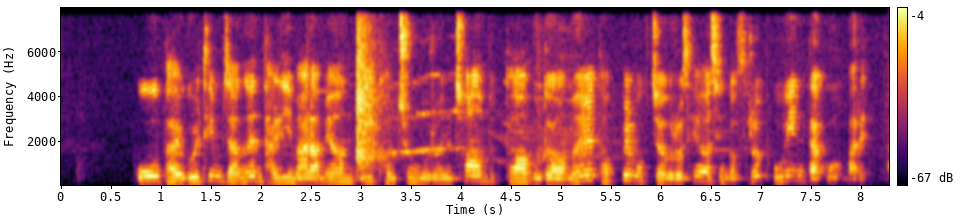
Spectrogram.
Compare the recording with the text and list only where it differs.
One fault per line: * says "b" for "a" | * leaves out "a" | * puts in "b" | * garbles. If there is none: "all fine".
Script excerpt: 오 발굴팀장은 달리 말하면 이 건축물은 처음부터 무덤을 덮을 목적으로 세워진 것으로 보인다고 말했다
all fine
